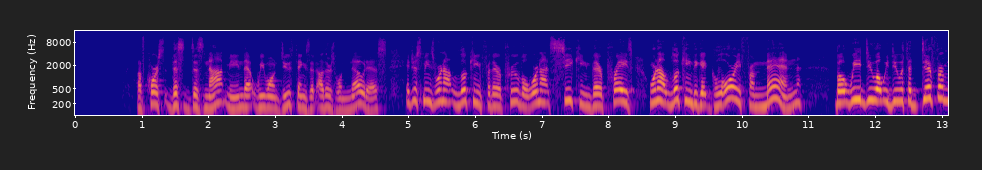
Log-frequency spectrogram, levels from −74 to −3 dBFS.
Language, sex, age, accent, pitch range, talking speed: English, male, 30-49, American, 140-200 Hz, 210 wpm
